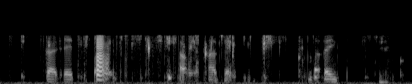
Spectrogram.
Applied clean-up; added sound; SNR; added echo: neural diffusion model UNIVERSE++.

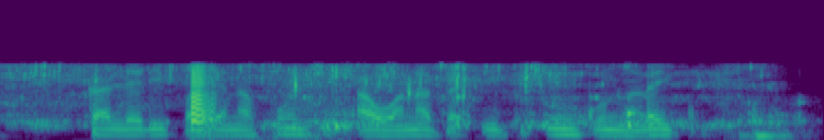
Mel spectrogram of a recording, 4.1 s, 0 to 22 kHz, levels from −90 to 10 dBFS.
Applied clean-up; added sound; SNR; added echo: none; Fart + Sink (filling or washing); -5 dB; none.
